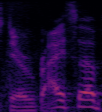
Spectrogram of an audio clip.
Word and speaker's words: Der Riese: I believe, having lived in Germany, I believe that the correct pronunciation is Der Riese, but I'm not gonna get into that.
